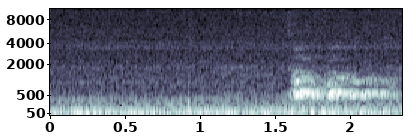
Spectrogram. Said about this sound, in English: Fucking Rocky's barking. He knows. He's pissed. The fucking demons are outside.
